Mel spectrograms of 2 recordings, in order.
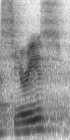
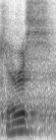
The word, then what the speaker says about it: Sirius: My name is pronounced Sirius. Not Karis.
